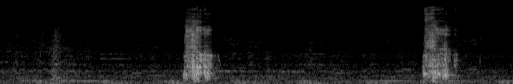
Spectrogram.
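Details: Cat coughing, an example from a feline medicine specialist: two short, harsh, forceful expulsive bursts a few seconds apart with quiet breathing between them; a cough, distinct from hairball retching.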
